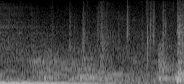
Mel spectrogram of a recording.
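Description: A deep rumble dying away over about a second and a half, the shaking of an earthquake subsiding. Faint soft calls and a few light clicks come in as it fades.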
